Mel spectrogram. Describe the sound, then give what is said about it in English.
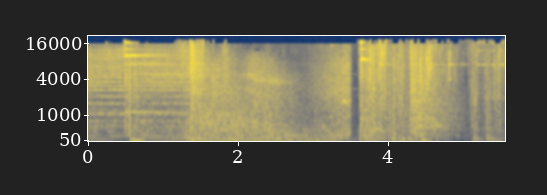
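Loud gunfire mixed with booming blasts: a sharp shot at the start, then a sustained dense roar of shots and impacts, another sharp crack partway through, and a few scattered bursts as it thins out. “Fine, I'm just gonna shoot him in the leg.”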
